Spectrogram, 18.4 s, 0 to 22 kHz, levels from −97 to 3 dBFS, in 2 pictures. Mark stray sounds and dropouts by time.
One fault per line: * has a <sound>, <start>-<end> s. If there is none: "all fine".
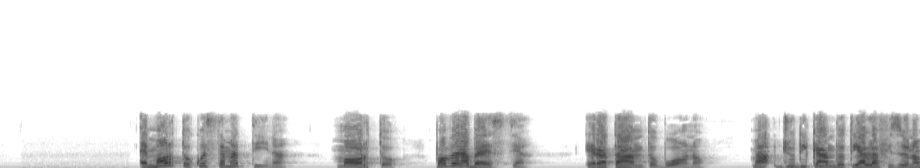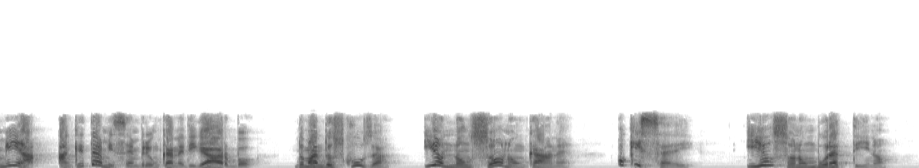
all fine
